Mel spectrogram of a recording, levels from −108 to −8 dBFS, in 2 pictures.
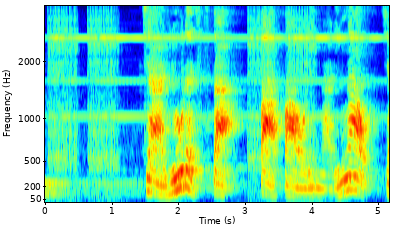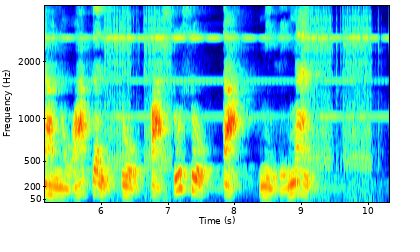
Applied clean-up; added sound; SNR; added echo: none; Telephone; 19 dB; reverberation time 0.5 s.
